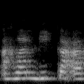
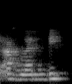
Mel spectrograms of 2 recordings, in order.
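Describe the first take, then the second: First: The phrase ends with a final vowel. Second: The phrase ends on a consonant, no final vowel. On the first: "nggak usah harus ahlan bika" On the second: "tapi ahlan bik itu udah tahu orang"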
